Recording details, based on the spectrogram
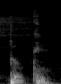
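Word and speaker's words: BYK: And you also may want to consult with the people from BIC, which in Germany it's actually pronounced Book.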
